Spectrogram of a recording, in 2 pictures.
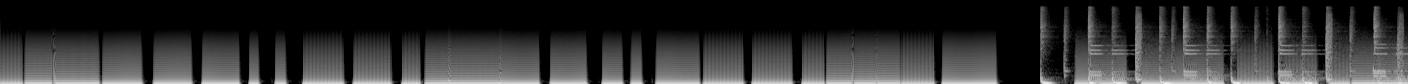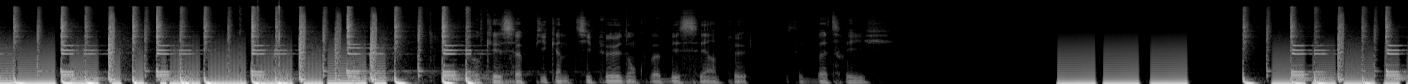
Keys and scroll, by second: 10.4 space, 18.8 space, 26.5 space.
